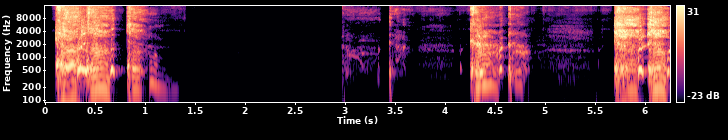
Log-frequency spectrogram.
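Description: Harsh, deep, voiced coughs in short clusters, about seven in all, with a quiet pause between groups; a barking cough.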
